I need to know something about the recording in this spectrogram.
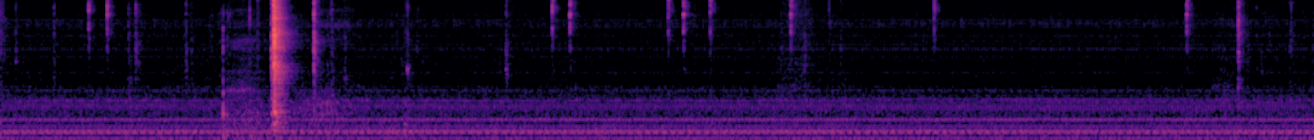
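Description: Near silence over a steady low hum, with a few faint computer mouse and keyboard clicks and one sharper click a little under three seconds in.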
